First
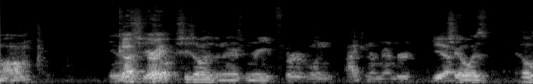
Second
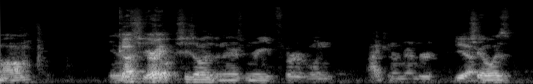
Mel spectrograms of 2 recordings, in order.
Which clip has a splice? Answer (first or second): first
